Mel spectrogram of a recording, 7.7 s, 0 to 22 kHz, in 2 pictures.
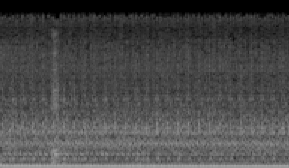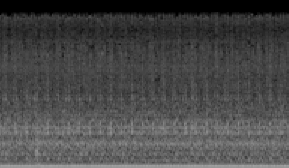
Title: Стук на холодну, Шкода А5, 2.0 тді 125квт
